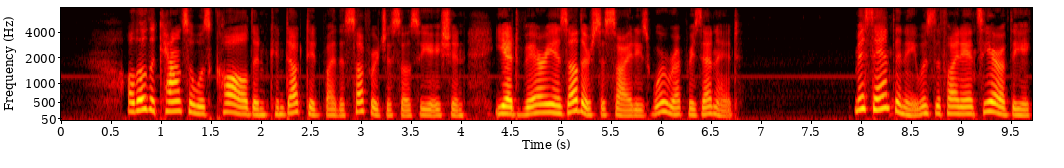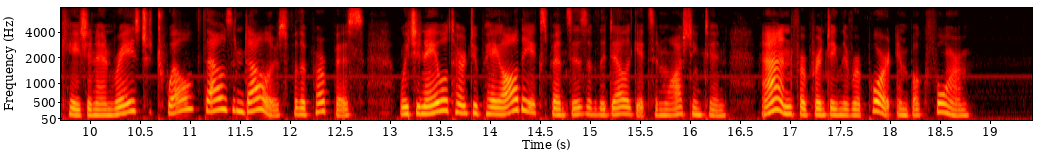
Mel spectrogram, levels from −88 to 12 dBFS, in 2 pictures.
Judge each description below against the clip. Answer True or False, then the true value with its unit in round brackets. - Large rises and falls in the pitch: True (6.8 semitones)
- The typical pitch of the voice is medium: True (180 Hz)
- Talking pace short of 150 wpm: False (165 wpm)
